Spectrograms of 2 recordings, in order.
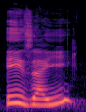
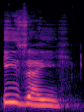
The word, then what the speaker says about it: Ésaïe: Euh, les catholiques, par exemple, seront peut-être un peu surpris de voir tout le temps le nom du grand prophète Ésaïe au lieu de Isaïe. On a opté pour la prononciation protestante. Alors c'est peu de choses, mais ça peut gêner épidémiquement. Et il y a une raison pour cela, c'est que le, la version protestante Ésaïe remonte au grec, alors que l'utilisation, enfin l'usage catholique de dire Isaïe vient directement de la Vulgate, donc le texte latin, où l'on disait Isaïas.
